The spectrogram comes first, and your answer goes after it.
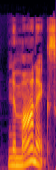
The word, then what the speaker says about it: mnemonic: Mnemonics can use acronyms, rhymes, imagery, songs, or meaningful associations. They support memory, but they do not replace understanding. Also, the first M in mnemonic is silent.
